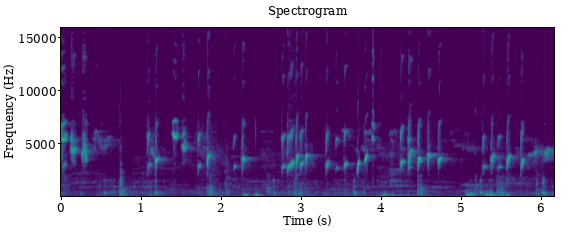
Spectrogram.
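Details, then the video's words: European goldfinch kept in a cage, singing batbata: rapid tinkling high notes in clustered phrases with brief pauses, plus dull low thuds in the background. "بتبتة لو مغناش معها"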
